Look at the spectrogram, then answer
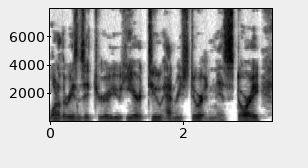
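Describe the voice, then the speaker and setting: A man with an American accent and an unremarkable speaking voice talks at a medium pitch on a very clean recording with a silent background. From United States. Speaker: podcast host. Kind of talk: interview.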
